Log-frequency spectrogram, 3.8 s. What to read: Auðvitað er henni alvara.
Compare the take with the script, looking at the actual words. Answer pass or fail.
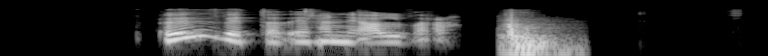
pass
